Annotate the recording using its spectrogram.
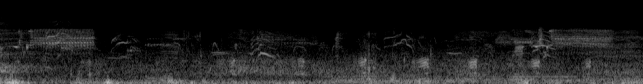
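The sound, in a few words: geese honking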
